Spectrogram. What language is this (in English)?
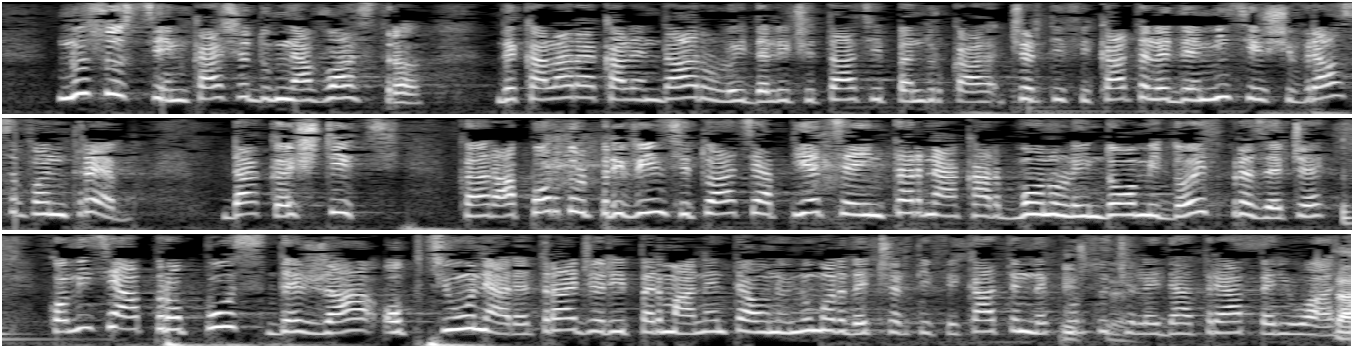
Romanian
